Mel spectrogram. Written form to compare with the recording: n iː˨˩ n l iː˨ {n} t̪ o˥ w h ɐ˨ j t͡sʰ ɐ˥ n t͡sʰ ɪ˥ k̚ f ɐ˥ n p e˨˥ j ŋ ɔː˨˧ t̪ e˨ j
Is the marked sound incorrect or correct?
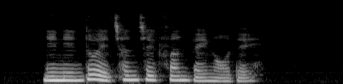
correct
